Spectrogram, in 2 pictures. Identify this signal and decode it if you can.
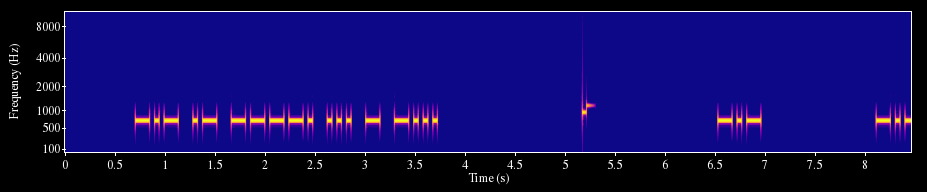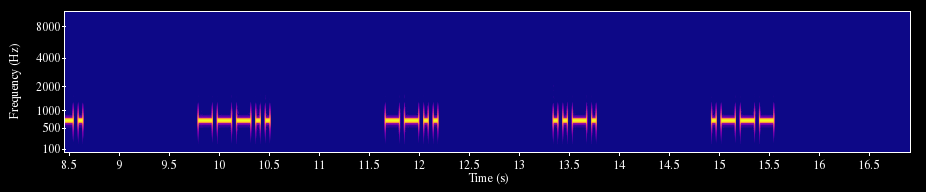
Morse code, heard as a keyed tone, about 25 wpm, spaced as for 11 wpm, 700 Hz. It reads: KA9STB KC8ZFJ
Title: USA Call Signs - 6 Characters - 8x Character Spacing - 25wpm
